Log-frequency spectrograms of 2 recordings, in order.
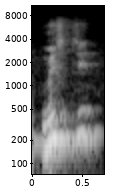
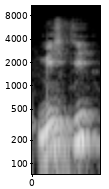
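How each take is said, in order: First: Mishti with rounded French u in both syllables; vowel-harmony variant. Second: Mishti with ee in both syllables; vowel-harmony variant. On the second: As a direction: say mishti with two clear i vowels. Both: Shown as a demonstration. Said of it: "ou bien mouchtou".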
